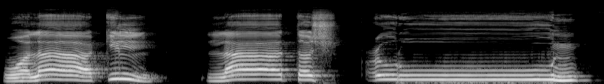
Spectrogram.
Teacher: نون ساکن کا لام کے اندر ادغام تو ہوگا مگر گننا نہیں کرنا ہے، ٹھیک ہے، تو نون ساکن کو نہیں پڑھیں گے، کاف کو سیدھا لام سے ملائیں گے.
